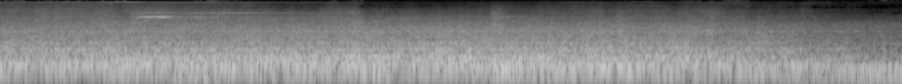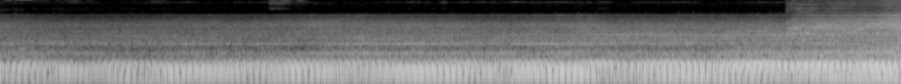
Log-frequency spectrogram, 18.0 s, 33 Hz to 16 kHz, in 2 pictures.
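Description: Freight wagons rolling past on steel rails with a heavy, even wheel rumble. About eight seconds in this gives way to the low drone of approaching diesel locomotives, the Pacific National AN-class AN11 leading DL49. The drone grows louder as they near, with the rush of the train returning at the very end.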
